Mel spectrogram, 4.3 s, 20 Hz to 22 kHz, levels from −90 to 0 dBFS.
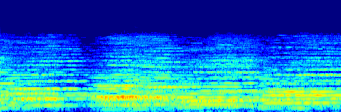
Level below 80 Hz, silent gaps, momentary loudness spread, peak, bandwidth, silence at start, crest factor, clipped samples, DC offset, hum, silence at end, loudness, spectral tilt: -68 dBFS; none; 7 LU; -14 dBFS; 7.6 kHz; 0 s; 16 dB; under 0.1%; under 0.1%; none; 0 s; -32 LUFS; -4 dB/octave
